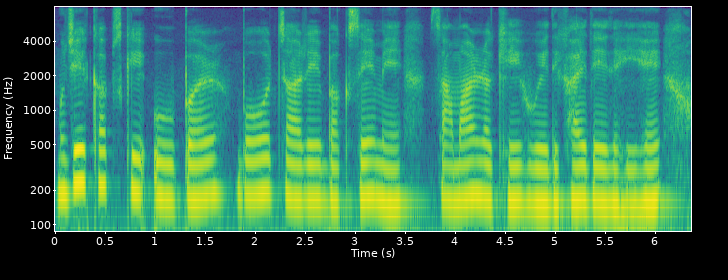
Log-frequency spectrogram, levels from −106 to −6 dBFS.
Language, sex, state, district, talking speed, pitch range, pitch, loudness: Hindi, female, Arunachal Pradesh, Papum Pare, 140 wpm, 155-180 Hz, 165 Hz, -17 LUFS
